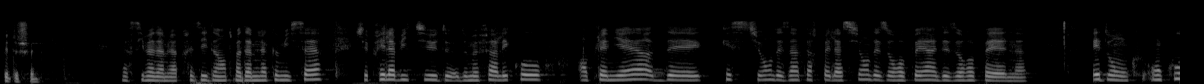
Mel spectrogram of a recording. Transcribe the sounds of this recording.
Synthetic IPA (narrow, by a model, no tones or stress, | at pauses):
pet̪əʃɛn | mɛʁsimad̪amlapχezid̪ɑ̃t̪mad̪amlakɔmisɛːʁʒ̥epχilabit̪yd̪ːəməfɛʁlekoɑ̃plenjɛːʁd̪ekʲɛst̪jɔ̃d̪ezɛ̃t̪ɛʁpelasjɔ̃d̪ezøʁɔpeɛ̃ed̪ezøʁɔpeɛn | ed̪ɔ̃kɔ̃ku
